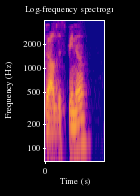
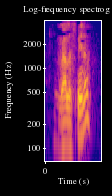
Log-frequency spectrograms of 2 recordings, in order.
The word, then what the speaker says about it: Valdespino: My last name is Valdespino. – Okay. Valdespino? – Valdespino.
